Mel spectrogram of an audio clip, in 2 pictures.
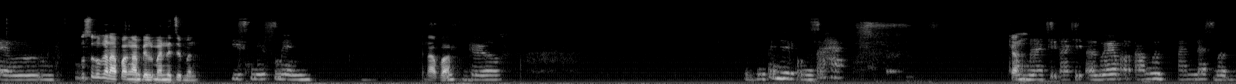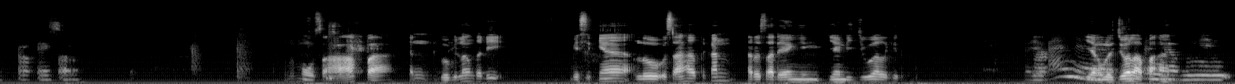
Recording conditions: poor sound quality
